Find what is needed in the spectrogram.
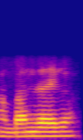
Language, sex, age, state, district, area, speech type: Hindi, male, 30-45, Rajasthan, Jaipur, urban, conversation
